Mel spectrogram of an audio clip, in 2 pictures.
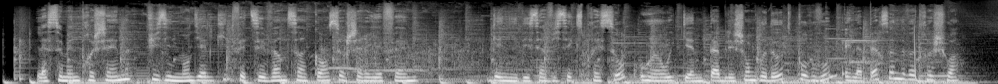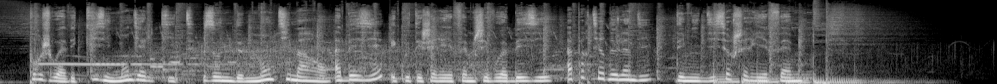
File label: radio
